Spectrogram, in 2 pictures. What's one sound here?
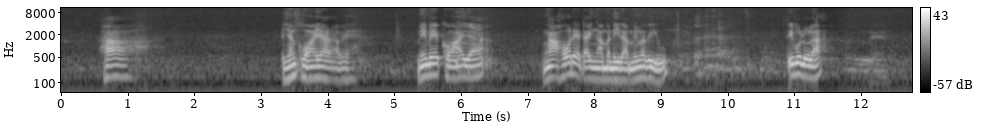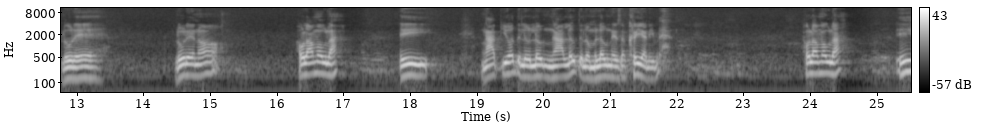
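A man speaks calmly through a microphone in short phrases with pauses, in a room with some echo.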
